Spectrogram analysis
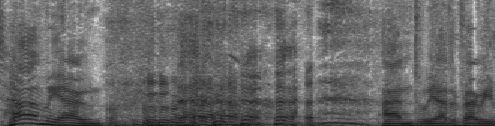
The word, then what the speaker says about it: Hermione: And she pronounced Hermione Hermione. and when we came to read the book, when me and my mum came to read the book together afterwards, and she said Hermione, I went, "Mum, what are you on about?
